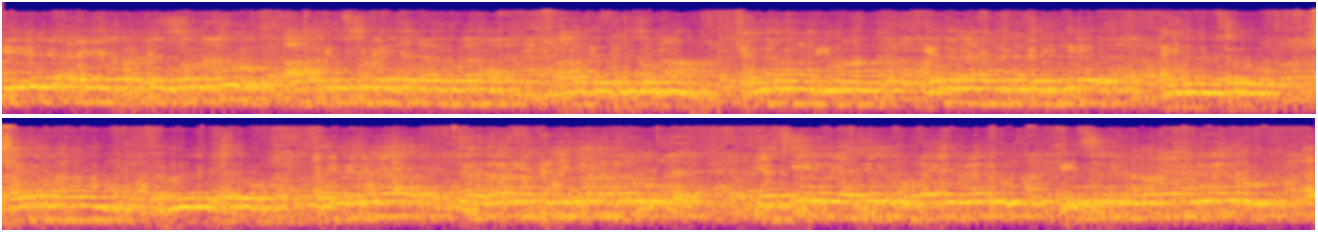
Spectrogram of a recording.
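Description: A man speaks forcefully through a microphone and loudspeakers in an echoing hall.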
